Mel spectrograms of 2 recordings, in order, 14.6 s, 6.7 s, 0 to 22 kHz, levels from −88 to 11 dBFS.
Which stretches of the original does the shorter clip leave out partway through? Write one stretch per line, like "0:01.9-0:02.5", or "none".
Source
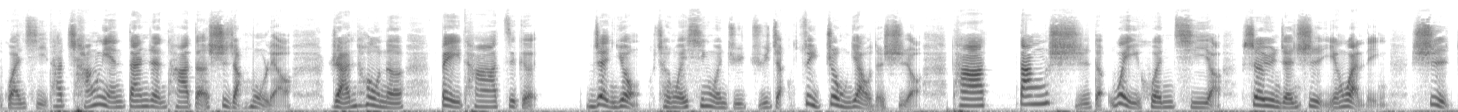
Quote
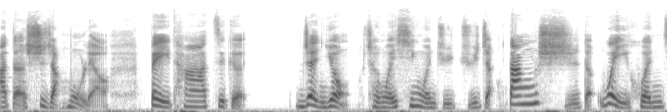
0:03.2-0:04.3
0:08.0-0:10.1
